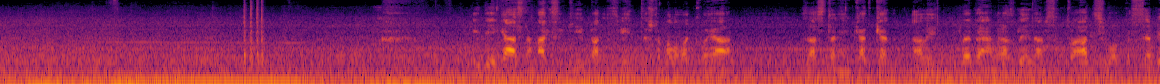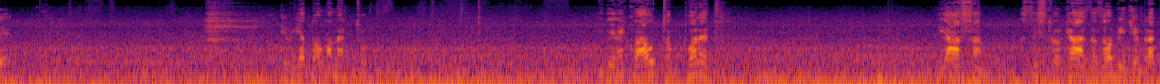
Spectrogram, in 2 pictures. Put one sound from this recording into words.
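A truck engine rumbles steadily on a highway.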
